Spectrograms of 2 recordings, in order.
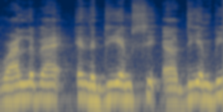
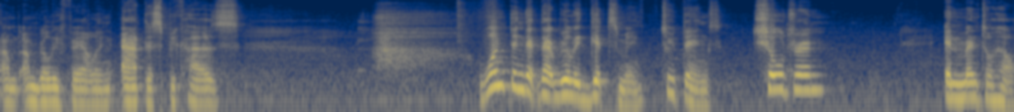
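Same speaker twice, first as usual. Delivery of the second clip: fighting back emotion, near tears, struggling to hold it. Speaker on a painful subject, apologizing, struggling not to get emotional. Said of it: "I'm sorry, I'm failing at this".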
